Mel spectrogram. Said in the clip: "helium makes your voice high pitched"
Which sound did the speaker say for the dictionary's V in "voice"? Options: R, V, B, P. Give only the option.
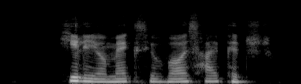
V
